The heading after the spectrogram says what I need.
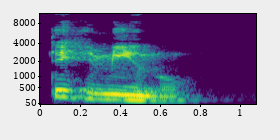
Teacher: Em termino, nós também temos uma palavra trissílaba com a sílaba tônica como sendo a penúltima. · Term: palavras paroxítonas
